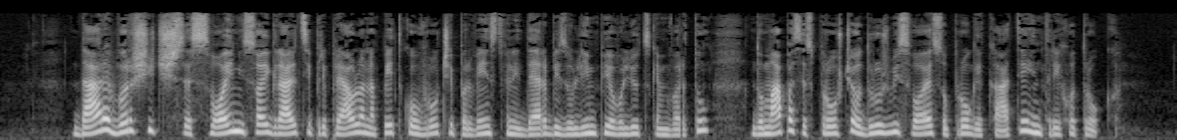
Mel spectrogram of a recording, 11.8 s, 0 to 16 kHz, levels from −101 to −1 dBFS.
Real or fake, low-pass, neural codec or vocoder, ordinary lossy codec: real; 14.4 kHz; none; MP3, 48 kbps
